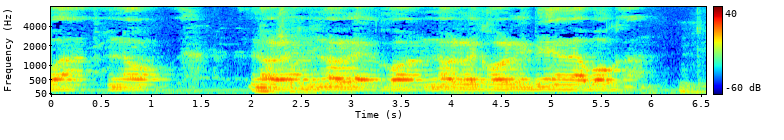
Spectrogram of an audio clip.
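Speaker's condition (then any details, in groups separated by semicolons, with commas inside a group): Amyotrophic lateral sclerosis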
